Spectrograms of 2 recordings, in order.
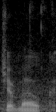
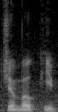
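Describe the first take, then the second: First: The word ends on a single 'mohk' syllable. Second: The word ends with an extra 'ee' syllable. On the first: The speaker calls it right. "A Jamoke? Jamoke" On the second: The speaker calls it wrong. "I think feel like I'm saying it wrong"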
